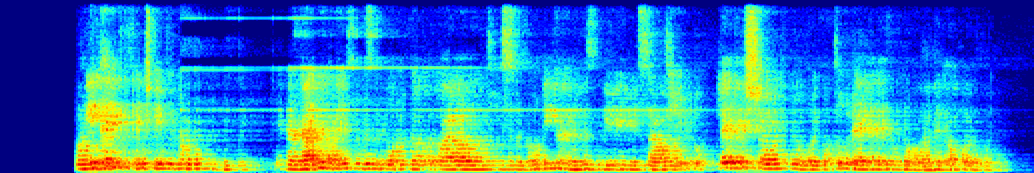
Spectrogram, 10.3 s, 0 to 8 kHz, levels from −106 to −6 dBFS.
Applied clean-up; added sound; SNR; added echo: neural mask model DeepFilterNet 3.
